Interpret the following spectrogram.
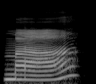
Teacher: Second tone goes up, ma. So your pitch grow higher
